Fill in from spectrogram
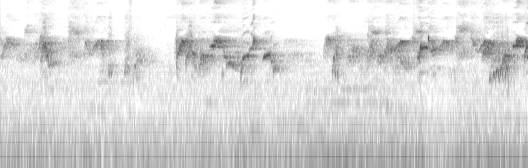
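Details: Red-whiskered bulbul giving a fighting song meant to provoke rival bulbuls into singing back. Bright, fast, warbled whistled phrases, chirpy and slurred, delivered in two bursts separated by a short pause, with a faint low hum beneath.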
